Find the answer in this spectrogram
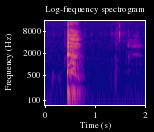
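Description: A man's single short cough about half a second in, sudden and loud, followed by a couple of faint clicks near the end.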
